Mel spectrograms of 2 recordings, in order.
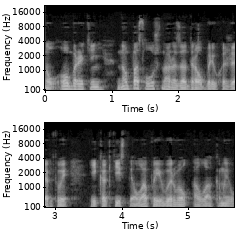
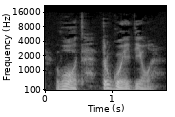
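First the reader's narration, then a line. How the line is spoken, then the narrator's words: Purring while eating greedily. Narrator (Russian): Мурлыкнула, жадно поглощая кровавые куски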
